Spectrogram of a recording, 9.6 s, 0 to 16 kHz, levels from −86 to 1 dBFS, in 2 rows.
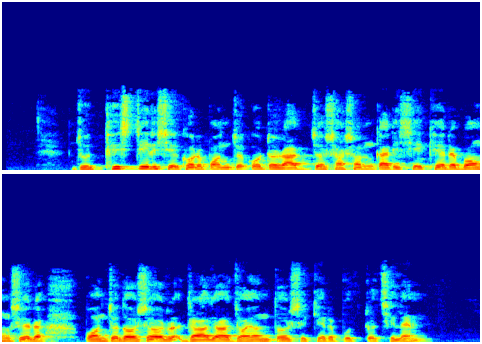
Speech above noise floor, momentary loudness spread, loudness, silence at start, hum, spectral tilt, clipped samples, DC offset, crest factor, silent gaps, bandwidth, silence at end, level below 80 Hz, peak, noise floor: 35 dB; 9 LU; -17 LUFS; 0.7 s; none; -7 dB/octave; under 0.1%; under 0.1%; 16 dB; none; 7.8 kHz; 0.55 s; -54 dBFS; -2 dBFS; -51 dBFS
